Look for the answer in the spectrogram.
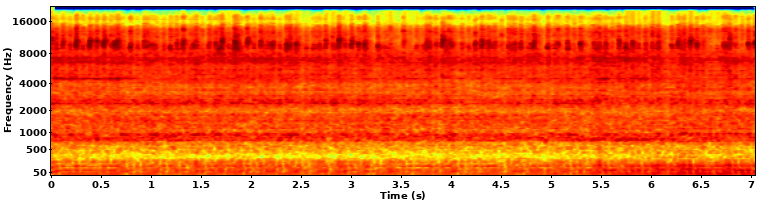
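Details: Kawasaki KZ police motorcycle on its stand, started with no choke, fuel delivery redone, charging not yet confirmed: even, quick patter at a steady sewing-machine idle with no stumbles or knocks. Four-cylinder running smoothly.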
